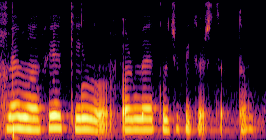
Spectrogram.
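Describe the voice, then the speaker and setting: A woman's voice: a little high, flat delivery, fairly quick, warm tone, natural voice. A woman voicing a confident, teasing young mafia king in a casual fan fiction story retelling. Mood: boastful. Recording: dull lo-fi recording.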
